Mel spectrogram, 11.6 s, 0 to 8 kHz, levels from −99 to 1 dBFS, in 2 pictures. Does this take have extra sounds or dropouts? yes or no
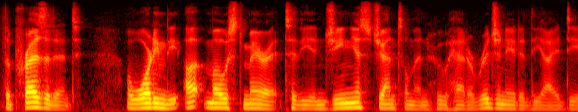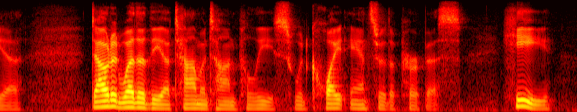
no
